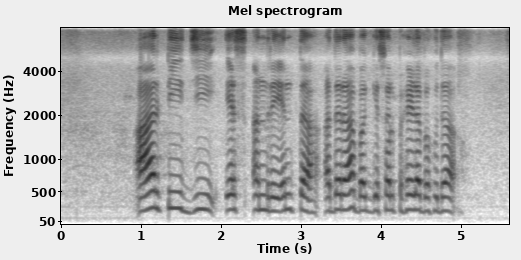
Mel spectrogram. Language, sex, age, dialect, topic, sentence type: Kannada, female, 18-24, Coastal/Dakshin, banking, question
